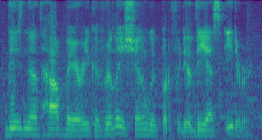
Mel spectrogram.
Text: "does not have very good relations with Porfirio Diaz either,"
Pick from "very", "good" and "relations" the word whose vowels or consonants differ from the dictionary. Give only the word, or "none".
relations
